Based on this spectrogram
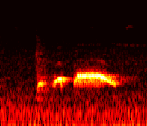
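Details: Call of a spotted dove, the kind used to lure doves: a soft short coo, a second note, then a sustained mellow hoot lasting about half a second.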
